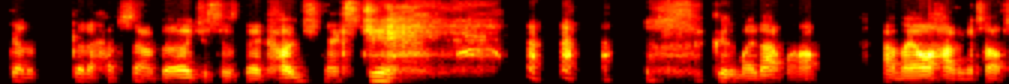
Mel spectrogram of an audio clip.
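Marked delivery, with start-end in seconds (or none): 2.7-4.1 voiceless run of laughter; breathy chuckle. Real, not acted. Streamer laughing at their own coaching joke, breathy chuckle. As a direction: chuckle quietly without voice.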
